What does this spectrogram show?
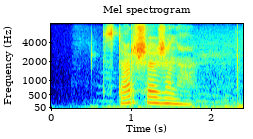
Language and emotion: Russian, neutral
